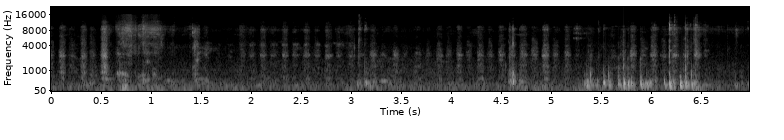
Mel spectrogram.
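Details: Rottweiler panting during play, softer uneven breaths mixed with scuffling, a few sharp bursts near the start and louder rustling and movement noise toward the end.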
